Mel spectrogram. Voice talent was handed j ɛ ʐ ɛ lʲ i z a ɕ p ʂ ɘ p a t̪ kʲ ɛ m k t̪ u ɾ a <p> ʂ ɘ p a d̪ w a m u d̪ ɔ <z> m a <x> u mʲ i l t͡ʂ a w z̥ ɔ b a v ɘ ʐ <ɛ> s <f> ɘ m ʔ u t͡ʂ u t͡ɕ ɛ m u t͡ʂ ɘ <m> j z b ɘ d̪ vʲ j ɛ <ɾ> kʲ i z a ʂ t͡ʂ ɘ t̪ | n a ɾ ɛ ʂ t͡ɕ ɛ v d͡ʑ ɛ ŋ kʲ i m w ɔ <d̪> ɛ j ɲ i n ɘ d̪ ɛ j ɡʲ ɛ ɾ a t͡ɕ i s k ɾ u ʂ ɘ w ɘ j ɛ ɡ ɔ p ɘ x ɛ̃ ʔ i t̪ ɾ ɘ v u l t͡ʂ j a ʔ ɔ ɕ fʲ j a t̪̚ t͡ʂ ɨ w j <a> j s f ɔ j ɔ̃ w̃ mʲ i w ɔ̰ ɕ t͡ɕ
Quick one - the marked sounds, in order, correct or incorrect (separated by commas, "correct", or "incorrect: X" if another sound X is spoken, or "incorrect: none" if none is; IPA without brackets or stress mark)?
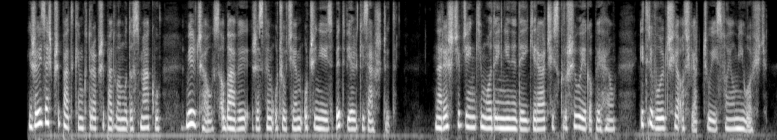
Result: correct, incorrect: s, incorrect: k, correct, correct, incorrect: ɲ, incorrect: l, correct, incorrect: e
